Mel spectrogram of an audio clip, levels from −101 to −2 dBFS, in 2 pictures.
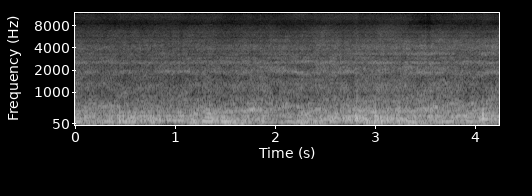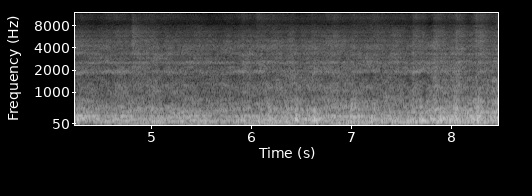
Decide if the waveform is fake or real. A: fake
